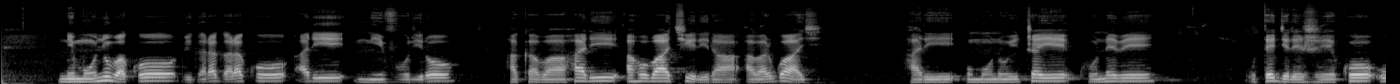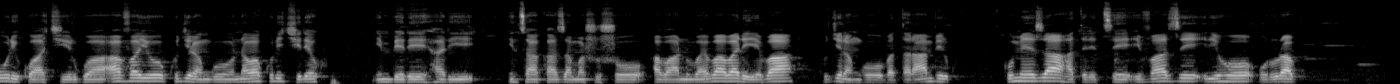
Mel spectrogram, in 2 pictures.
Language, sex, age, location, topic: Kinyarwanda, male, 25-35, Kigali, health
